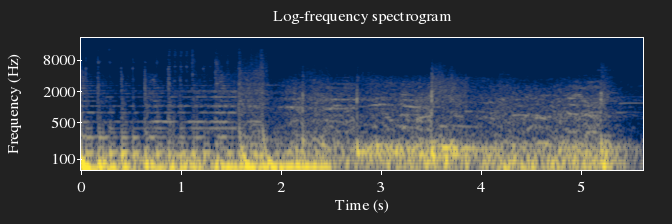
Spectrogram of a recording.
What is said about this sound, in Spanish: Así se escuchaba la tercera noche de manifestaciones en pleno centro de Barcelona que causó fuertes enfrentamientos con la policía.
